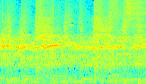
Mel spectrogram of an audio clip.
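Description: A flock of geese honks steadily in a Canada hunting field, many overlapping nasal calls forming a constant, fairly loud chorus without voices.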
